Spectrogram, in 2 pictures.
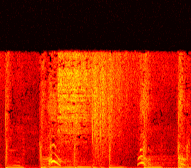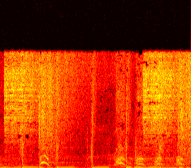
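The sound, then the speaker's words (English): A dog barks repeatedly in short, sharp bursts at an irregular pace, loud, over a steady low humming or droning music bed. “What are you barking at? What do you see?”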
